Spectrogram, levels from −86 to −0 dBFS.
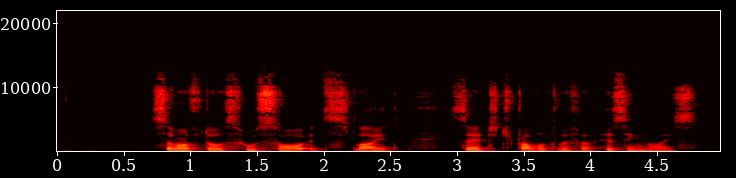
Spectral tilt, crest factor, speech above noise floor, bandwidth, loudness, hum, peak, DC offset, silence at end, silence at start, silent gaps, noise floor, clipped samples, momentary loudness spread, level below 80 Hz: -4.5 dB/octave; 20 dB; 38 dB; 13 kHz; -47 LUFS; none; -28 dBFS; under 0.1%; 0.2 s; 0.7 s; none; -85 dBFS; under 0.1%; 9 LU; -76 dBFS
